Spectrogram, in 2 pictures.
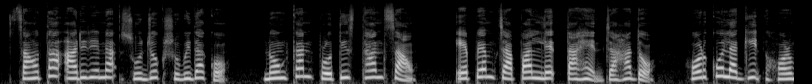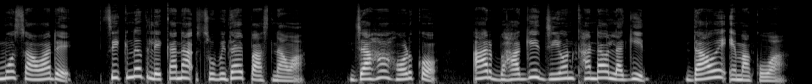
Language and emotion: Santali, neutral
